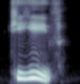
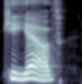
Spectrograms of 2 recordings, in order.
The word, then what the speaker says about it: Kyiv: Capital, Kyiv, is the Ukrainian pronunciation. Kiev is the Russian pronunciation.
